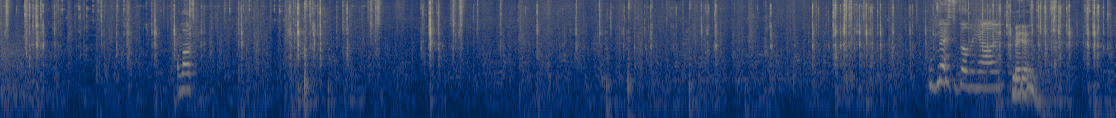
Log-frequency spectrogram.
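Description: Game building sounds click and clatter rapidly.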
